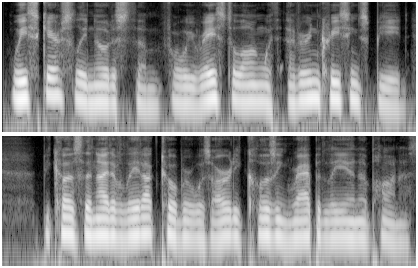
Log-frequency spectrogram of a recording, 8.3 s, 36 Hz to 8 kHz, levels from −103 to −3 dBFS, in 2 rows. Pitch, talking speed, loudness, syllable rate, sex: 120 Hz, 180 wpm, -19 LUFS, 5.8 syllables/s, male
